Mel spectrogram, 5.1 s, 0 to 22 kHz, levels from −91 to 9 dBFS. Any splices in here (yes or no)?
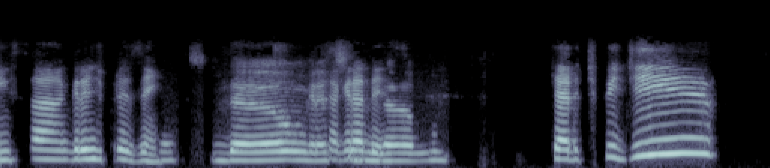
no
